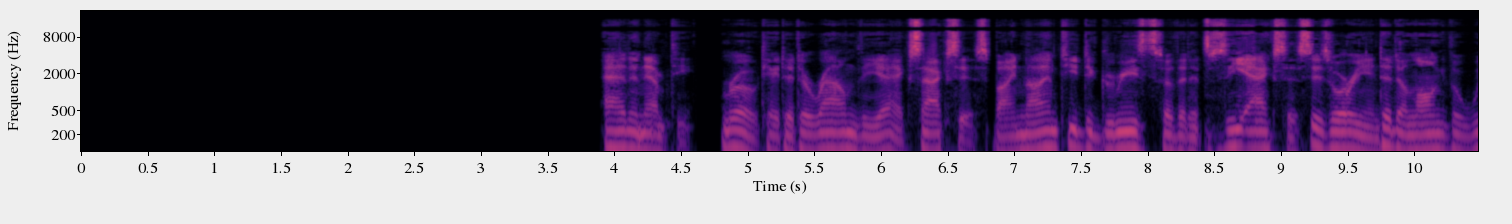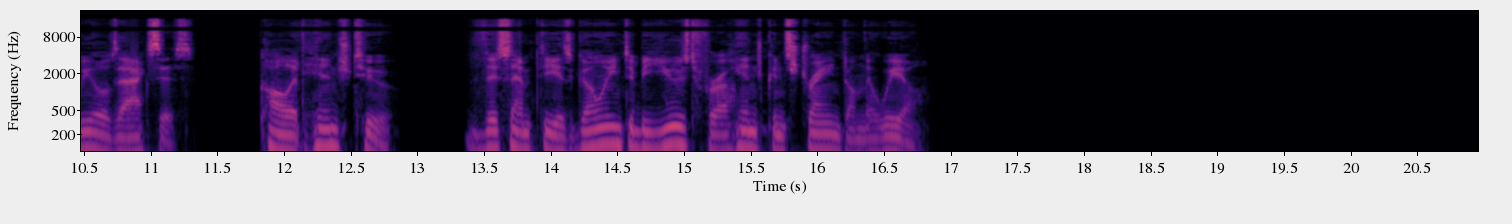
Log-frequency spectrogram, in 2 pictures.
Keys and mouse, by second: 5.0 shift+a, 9.0 s, 11.4-14.5 drag, 13.2 r, 16.5-20.9 drag.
